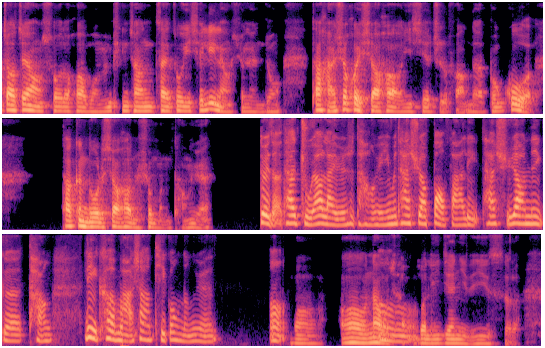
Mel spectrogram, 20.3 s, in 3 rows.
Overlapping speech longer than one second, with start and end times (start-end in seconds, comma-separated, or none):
none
